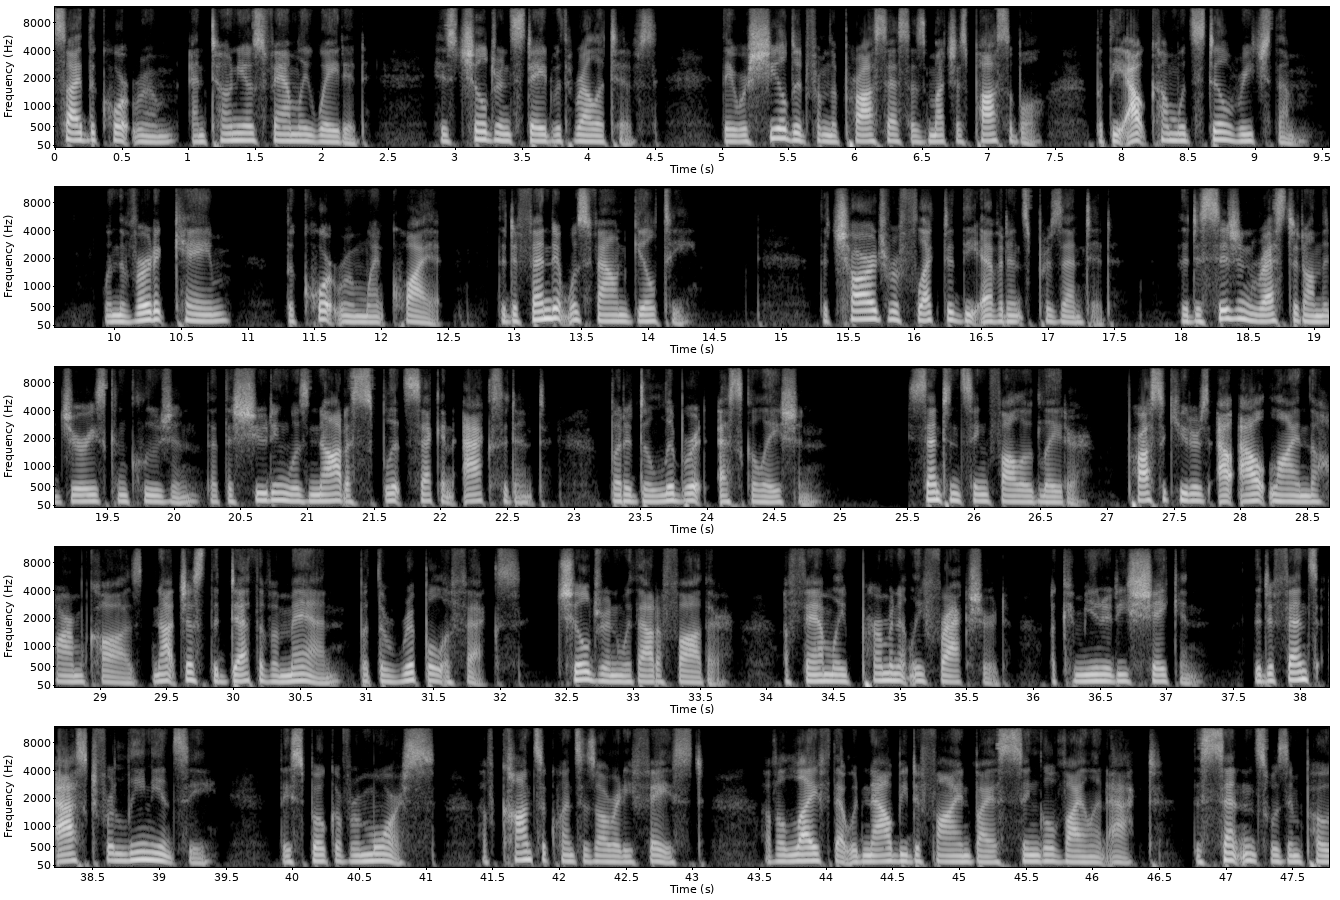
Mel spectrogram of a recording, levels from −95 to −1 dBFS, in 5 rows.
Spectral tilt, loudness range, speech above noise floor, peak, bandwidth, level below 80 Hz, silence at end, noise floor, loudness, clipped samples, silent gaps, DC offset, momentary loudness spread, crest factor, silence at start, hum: -5 dB/octave; 2 LU; 54 dB; -6 dBFS; 12 kHz; -48 dBFS; 0 s; -79 dBFS; -25 LUFS; under 0.1%; 9.85-9.91 s, 12.81-12.86 s, 25.44-25.51 s, 37.58-37.65 s, 46.69-46.75 s; under 0.1%; 14 LU; 18 dB; 0 s; none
